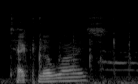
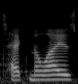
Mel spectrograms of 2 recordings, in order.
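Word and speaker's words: Texhnolyze: Technoise. It's called Technoise, but it's spelled really weird. Like with an X.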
